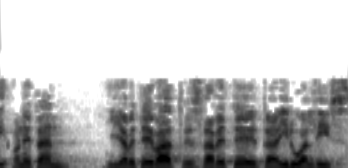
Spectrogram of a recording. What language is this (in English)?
Basque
